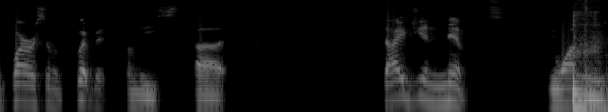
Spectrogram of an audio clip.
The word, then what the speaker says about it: Stygia: That's how you say it, not Stygian. Stygian. The problem was that only the 3 Gray Sisters knew the way to Stygian.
